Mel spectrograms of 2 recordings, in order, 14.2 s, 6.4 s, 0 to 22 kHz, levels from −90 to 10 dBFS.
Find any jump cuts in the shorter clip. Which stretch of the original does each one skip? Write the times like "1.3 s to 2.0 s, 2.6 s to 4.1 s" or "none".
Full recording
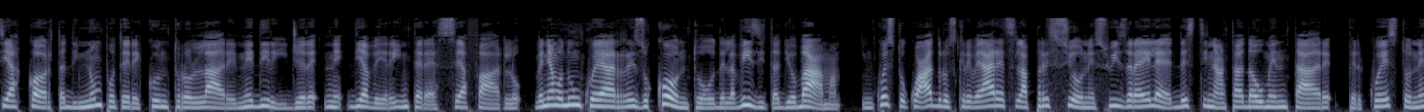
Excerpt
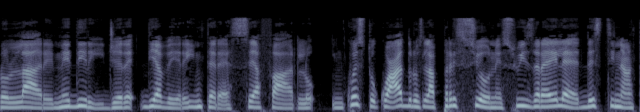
3.2 s to 3.4 s, 5.3 s to 8.5 s, 9.5 s to 10.1 s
